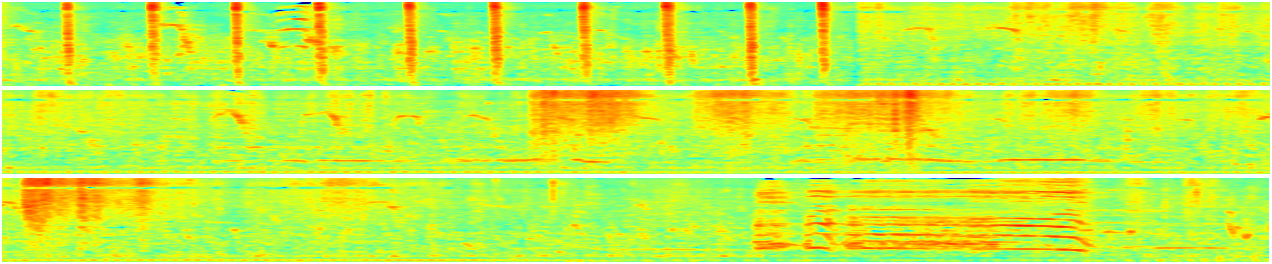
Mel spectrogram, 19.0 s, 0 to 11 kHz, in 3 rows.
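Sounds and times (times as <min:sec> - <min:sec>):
chickens chirping: 0:00.0 - 0:19.0
machete chopping plant stalks: 0:00.3 - 0:04.4, 0:08.9 - 0:13.7.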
